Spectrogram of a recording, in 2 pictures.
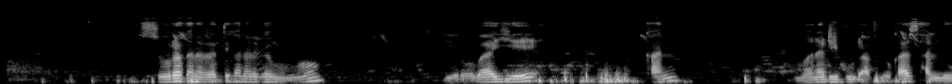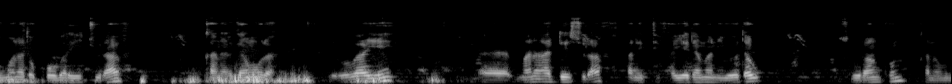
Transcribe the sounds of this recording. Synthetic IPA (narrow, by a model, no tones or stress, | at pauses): suːɾɐkɐnɐrːɐt̪ːɪkɐnɐɾɡɐmʊmːo̞ː | jɛɾo̞ːbaːjʔe̞ː | kɐn | mɐnɐd̪ɪbuːᶑaːfjo̞ːkaːshɐlːuːmɐnɐt̪ɔkːo̞ːbɐɾe̞ːt͡ʃːuːᶑaːf | kɐnɐɾɡɐmʊᶑɐjɛɾo̞ːbaːjʔe̞ː | mɐnɐːd̪ːe̞ːsːuːᶑaːfkɐnɪt̪ːɪfɐjːɐd̪ɐmɐnjo̞ːt̪ɐʔʊ | suːɾaːŋkʊnkɐnʊm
